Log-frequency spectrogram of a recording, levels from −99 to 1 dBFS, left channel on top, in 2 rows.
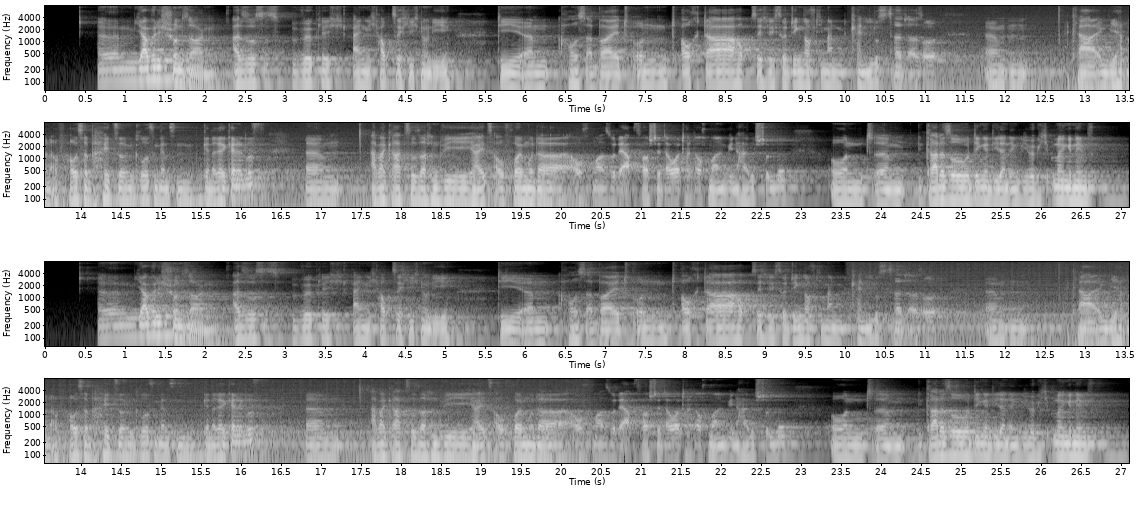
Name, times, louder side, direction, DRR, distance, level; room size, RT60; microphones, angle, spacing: voice 1, 0.7-5.1 5.7-11.1 11.7-12.3 12.7-16.5 16.8-17.2 17.6-22.8 23.4-26.7, left 2 dB, 30° left, 10 dB, 0.5 m, -22 dB
sound 1, 10.0-20.4, right 3 dB, 85° right, 1.5 m, -37 dB
26.0 x 9.4 x 2.4 m, 2.4 s
head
